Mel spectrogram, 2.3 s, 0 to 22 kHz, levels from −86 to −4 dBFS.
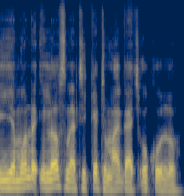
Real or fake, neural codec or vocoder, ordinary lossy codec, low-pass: fake; codec, 44.1 kHz, 3.4 kbps, Pupu-Codec; none; none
